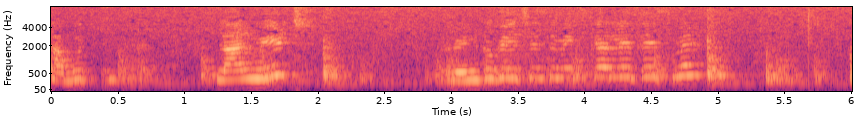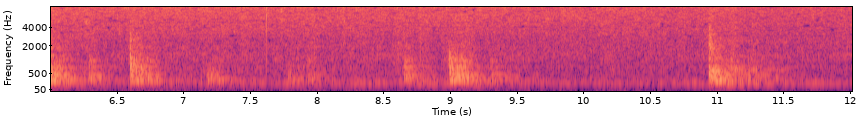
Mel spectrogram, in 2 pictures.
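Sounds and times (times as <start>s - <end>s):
vegetables sizzling in hot oil: 0.0s - 12.0s
wooden spatula scraping pan: 0.3s - 9.5s.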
